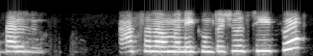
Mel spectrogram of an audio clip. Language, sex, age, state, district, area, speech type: Kashmiri, female, 60+, Jammu and Kashmir, Srinagar, urban, conversation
